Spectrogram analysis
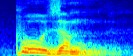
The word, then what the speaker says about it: bosom: 스펠링 B-O-S-S-O-M인데 그걸 발음을 bosom 이렇게 발음하는데요.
